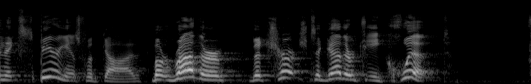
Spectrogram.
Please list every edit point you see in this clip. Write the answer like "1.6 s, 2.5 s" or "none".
1.5 s, 3.1 s, 3.6 s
